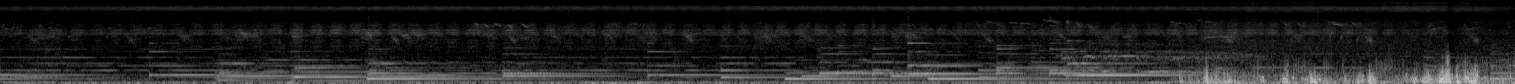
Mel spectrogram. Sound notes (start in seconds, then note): 0.7 laughter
